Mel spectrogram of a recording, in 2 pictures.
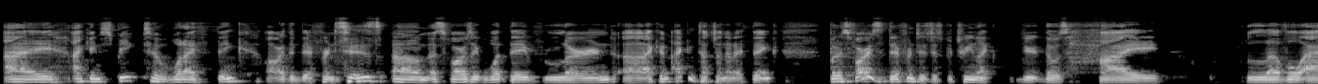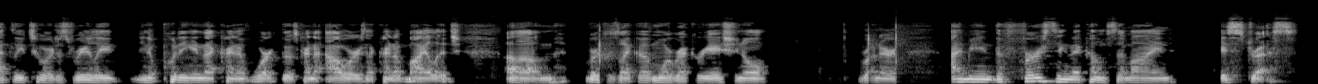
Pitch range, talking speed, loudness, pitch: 100-125 Hz, 180 wpm, -19 LUFS, 110 Hz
